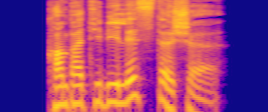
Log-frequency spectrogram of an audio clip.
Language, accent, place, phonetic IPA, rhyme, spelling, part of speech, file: German, Germany, Berlin, [kɔmpatibiˈlɪstɪʃə], -ɪstɪʃə, kompatibilistische, adjective, De-kompatibilistische.ogg
- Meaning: inflection of kompatibilistisch: 1. strong/mixed nominative/accusative feminine singular 2. strong nominative/accusative plural 3. weak nominative all-gender singular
